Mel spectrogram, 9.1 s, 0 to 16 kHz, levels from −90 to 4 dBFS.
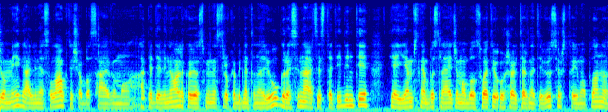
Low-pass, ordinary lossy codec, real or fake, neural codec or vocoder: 14.4 kHz; AAC, 96 kbps; real; none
